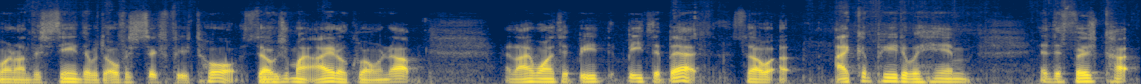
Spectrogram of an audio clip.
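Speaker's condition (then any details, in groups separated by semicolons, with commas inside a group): Hearing loss; formerly severe monotone speech, inflection improved by studying phonetics, New York accent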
